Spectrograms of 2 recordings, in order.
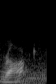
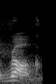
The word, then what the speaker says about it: roc: I think it's pronounced rock. It is pronounced roke because if I pronounced it rock, all I would get sent is Dwayne Johnson pictures.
